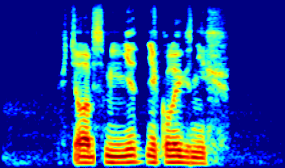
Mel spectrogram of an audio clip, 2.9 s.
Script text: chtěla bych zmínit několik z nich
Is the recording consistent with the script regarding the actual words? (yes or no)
no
